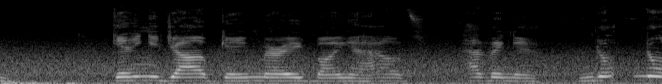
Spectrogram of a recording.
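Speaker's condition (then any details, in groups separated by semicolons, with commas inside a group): Cerebral palsy; from birth, wheelchair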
